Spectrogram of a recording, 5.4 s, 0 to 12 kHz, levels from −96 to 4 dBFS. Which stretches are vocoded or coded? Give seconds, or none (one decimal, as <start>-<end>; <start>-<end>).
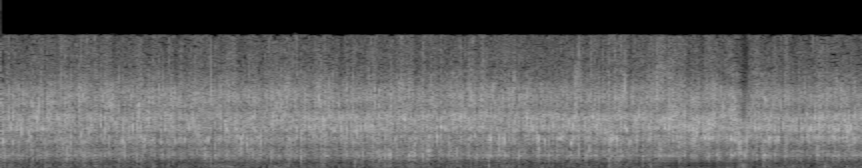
4.1-4.7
